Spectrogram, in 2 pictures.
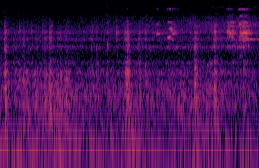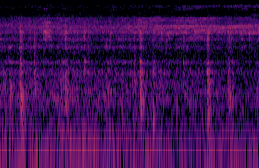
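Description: Narrow-gauge steam locomotive Palmerston rolling past slowly, with a low rumble and irregular clicks of its wheels over the rails.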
